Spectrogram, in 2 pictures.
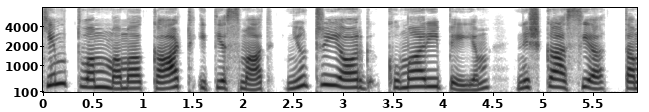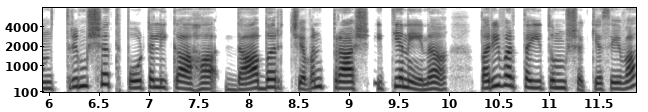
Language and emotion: Sanskrit, neutral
